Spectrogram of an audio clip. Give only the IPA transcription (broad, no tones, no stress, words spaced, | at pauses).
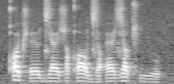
qʼut͡ʃʼɛːə̯ d͡ʑæːʃɑqʼɒːd͡ʑɑ ʔæːʑɑʈ͡ʂʰiːʊ̯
